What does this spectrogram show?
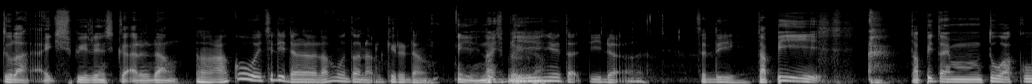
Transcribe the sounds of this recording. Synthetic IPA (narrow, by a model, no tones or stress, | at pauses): t̪ulahɛkspiɾiənska̰ʔɾədaŋəakuwat͡ʃədidalamut̪awna̰ʔbəkiɾədaŋinajsbleiɲət̪aʔt̪ida̰ʔsədit̪api | t̪apit̪ajmt̪uaku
